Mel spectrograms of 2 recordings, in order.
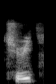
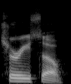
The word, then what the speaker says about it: chorizo: Americans say chorizo. In Mexico, I want to say they say chorizo. The proper way is chorizo.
